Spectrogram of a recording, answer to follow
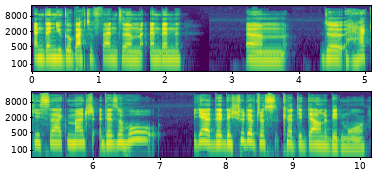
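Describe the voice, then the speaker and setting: A woman's voice: fairly low pitch, a little slow, smooth. Blunt, sarcastic woman podcast co-host. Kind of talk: casual movie-review chat.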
